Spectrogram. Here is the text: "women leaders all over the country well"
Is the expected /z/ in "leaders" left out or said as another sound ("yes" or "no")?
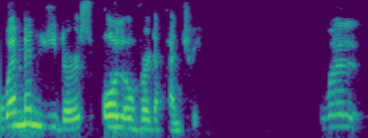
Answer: yes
